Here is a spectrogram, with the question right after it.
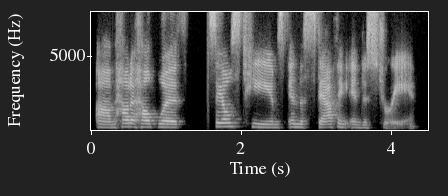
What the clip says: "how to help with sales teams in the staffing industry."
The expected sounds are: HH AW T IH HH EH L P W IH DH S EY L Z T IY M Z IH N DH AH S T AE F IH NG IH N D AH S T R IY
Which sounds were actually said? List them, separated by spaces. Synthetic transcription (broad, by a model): HH AW T IH HH EH L P W IH DH S EY L Z T IY M Z IH N DH AH S T AE F IH NG IH N D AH S T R IY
